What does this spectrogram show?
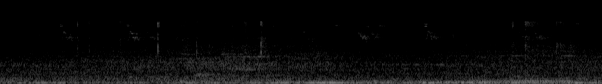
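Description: Faint chirps of small birds over a low steady rumble, with a couple of soft clicks.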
